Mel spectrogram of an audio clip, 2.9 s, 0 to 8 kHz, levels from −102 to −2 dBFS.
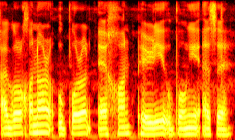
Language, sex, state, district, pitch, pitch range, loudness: Assamese, male, Assam, Sonitpur, 135 Hz, 125-145 Hz, -13 LUFS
